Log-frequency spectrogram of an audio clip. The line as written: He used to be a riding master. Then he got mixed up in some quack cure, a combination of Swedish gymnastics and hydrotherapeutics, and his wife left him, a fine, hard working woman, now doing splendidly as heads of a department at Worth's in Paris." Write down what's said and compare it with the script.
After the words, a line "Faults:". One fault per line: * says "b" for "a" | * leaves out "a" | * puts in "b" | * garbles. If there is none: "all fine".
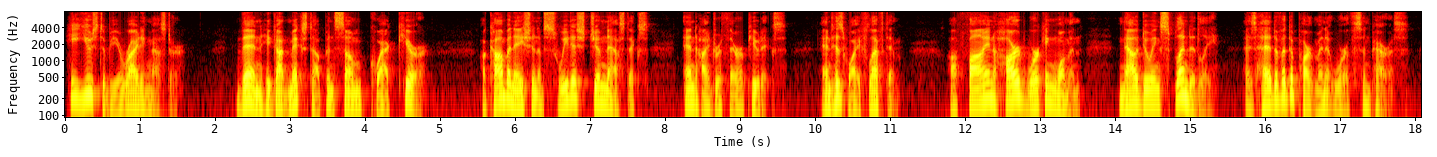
He used to be a riding master. Then he got mixed up in some quack cure, a combination of Swedish gymnastics and hydrotherapeutics, and his wife left him, a fine, hard working woman, now doing splendidly as head of a department at Worth's in Paris."
Faults:
* says "head" for "heads"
